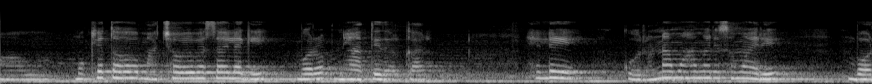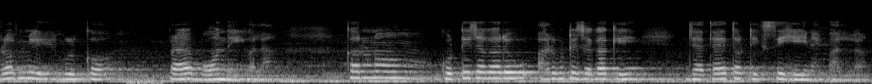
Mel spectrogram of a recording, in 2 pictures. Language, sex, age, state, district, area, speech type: Odia, female, 45-60, Odisha, Boudh, rural, spontaneous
